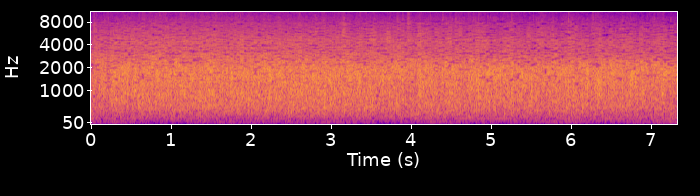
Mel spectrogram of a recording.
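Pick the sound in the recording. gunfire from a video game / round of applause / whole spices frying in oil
round of applause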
